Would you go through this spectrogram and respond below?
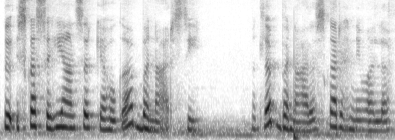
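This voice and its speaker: A woman teaching exam-prep grammar, going through questions step by step in a patient way, repeating points and pausing on thinking fillers. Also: fairly high pitch, mellow, a little hiss or hum.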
